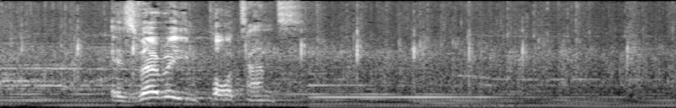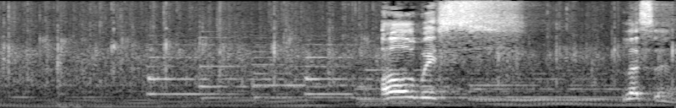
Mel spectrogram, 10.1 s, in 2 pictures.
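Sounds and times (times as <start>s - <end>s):
audience hand clapping: 0.0s - 10.1s
speech: 0.8s - 2.6s, 8.0s - 8.8s, 9.8s - 10.1s.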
